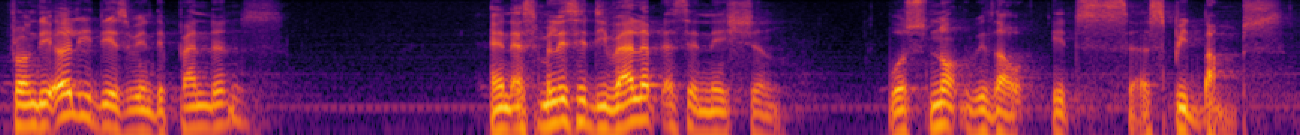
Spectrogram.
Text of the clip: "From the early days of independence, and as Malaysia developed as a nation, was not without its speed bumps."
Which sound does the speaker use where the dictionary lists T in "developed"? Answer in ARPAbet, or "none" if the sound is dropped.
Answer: T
